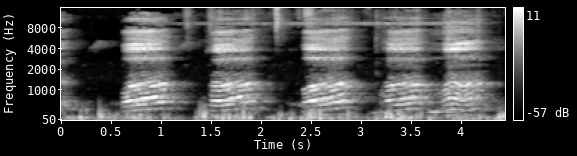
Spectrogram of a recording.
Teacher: इनका उच्चारण ओष्ठ से होता है, इन्हें ओष्ठ्याः कहा जाता है।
